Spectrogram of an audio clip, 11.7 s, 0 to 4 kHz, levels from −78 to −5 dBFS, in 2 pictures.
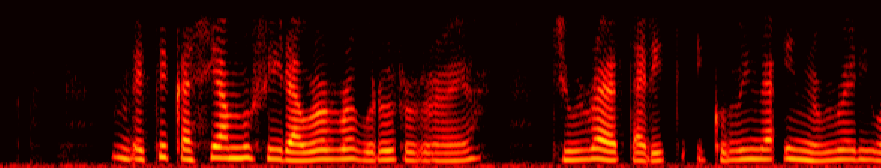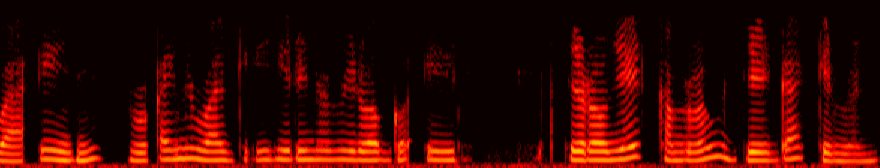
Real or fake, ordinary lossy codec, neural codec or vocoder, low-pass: fake; MP3, 32 kbps; autoencoder, 22.05 kHz, a latent of 192 numbers a frame, VITS, trained on many speakers; 3.6 kHz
